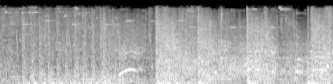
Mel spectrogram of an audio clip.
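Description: A flurry of gunshots in an L.A. Noire gunfight against mobsters, loud overlapping shots and bursts crowding together up close, with a voice mixed in beneath.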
